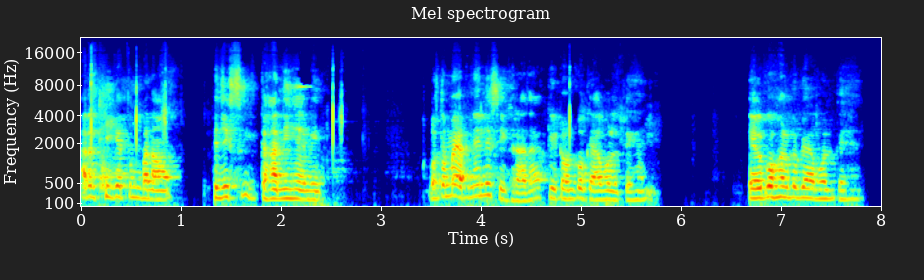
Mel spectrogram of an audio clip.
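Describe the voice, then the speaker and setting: A man's voice: high voice, fairly even intonation, fairly quick, long pauses, darkish tone, slight background noise. A male physics teacher in a casual classroom lecture, teasing and scolding his students as he talks. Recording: echoey classroom.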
